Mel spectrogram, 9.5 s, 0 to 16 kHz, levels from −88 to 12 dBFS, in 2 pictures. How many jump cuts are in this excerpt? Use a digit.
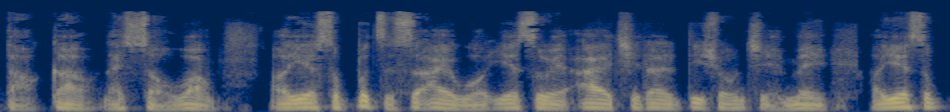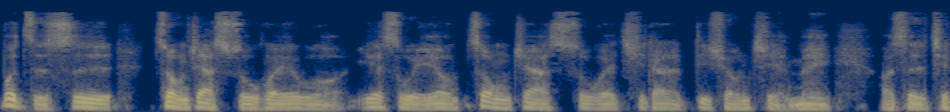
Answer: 1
